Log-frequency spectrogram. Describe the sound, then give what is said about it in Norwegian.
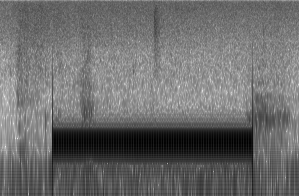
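Telephone dial tone heard while a call is being placed: a single steady, mid-pitched hum that switches on abruptly, holds unbroken for about two seconds, then cuts off over faint background noise. “så da er det naturlig å ringe opp Roger og fortelle han det”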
